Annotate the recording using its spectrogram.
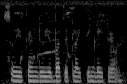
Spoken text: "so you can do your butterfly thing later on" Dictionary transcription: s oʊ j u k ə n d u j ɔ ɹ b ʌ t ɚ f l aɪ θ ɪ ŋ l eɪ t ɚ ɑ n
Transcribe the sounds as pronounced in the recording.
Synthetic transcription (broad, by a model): s oʊ j u k ə n d u j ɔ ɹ b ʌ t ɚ p l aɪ t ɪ ŋ l eɪ t ɚ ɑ n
